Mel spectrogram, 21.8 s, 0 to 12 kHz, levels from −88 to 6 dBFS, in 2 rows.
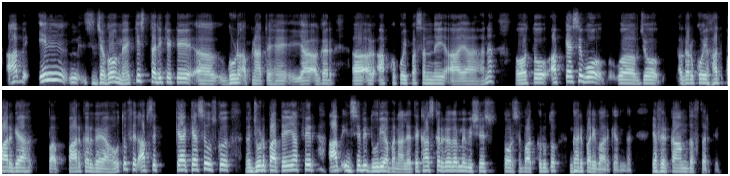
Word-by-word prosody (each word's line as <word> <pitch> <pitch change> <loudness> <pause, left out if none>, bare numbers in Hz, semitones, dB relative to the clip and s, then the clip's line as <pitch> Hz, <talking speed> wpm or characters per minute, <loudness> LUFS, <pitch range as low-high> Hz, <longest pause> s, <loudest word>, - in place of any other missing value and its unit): आप - - 0 0.2
इन 240 - +2 0.2
जगहों 155 +7 +2
में 130 +3 0
किस 230 0 -3
तरीके 175 -1 +1
के 170 - +4
अ, 120 -1 +1 0.3
गुण 155 +1 +4
अपनाते 125 -3 -3
हैं 120 0 -3 0.2
या 120 +1 +1
अगर 130 -2 0
अ 120 - -6
अ, 125 - +3
आपको 130 +1 -5
कोई 145 0 0
पसंद 135 0 -4
नहीं 135 -1 -1 0.2
आया, 115 0 -1
है - - -8
ना? 200 +3 -4 0.3
और 135 +2 +4
तो 165 -1 +4 0.2
आप 170 - -16
कैसे 205 +2 +3
वो 190 - +5 0.3
व 140 - +3 0.2
अ, - - -9
जो 140 0 +1 0.4
अगर 145 +1 +1
कोई 155 - +4
हद 150 +1 -1
पार 150 -1 +5
गया 140 0 +3 0.4
प - - +3 0.2
पार 135 +2 +3
कर 145 0 -1
गया 125 -2 +1
हो। 115 +1 -2
तो 225 - -1
फिर 215 -2 -1
आपसे 170 +3 +2 0.3
क्या 190 0 +6
कैसे 195 +3 +1
उसको 205 -2 +2 0.4
जुड़ 175 +6 +4
पाते 170 -1 +4
हैं 175 - +3
या 190 0 +4
फिर 195 -1 +3 0.2
आप 170 - +5
इनसे 175 +1 +1
भी - - +4
दूरियाँ 155 +1 +3
बना 115 -4 -2
लेते 115 +7 -1
हैं। - - -7
ख़ास 165 0 0
कर 180 - 0
कर - - +1
करके 165 - +3
अगर 165 0 +3
मैं 160 - +1
विशेष 145 +1 -2 0.2
तौर 140 -2 +1
से 135 - -10
बात 130 -1 -1
करूँ 140 -1 -3
तो 155 -1 -3 0.2
घर 150 -1 +1
परिवार 110 -6 0
के - - -8
अंदर 85 +1 -12 0.3
या - - +3
फिर 140 0 +1
काम 130 -1 +1
दफ़्तर - - -5
में? - - -21
150 Hz, 220 wpm, -17 LUFS, 130-175 Hz, 0.4 s, क्या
